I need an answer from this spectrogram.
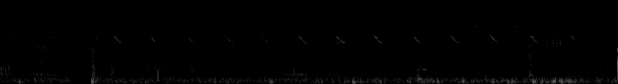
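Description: A bird calling faintly, a steady run of short, high chirps that each fall in pitch, about four a second.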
